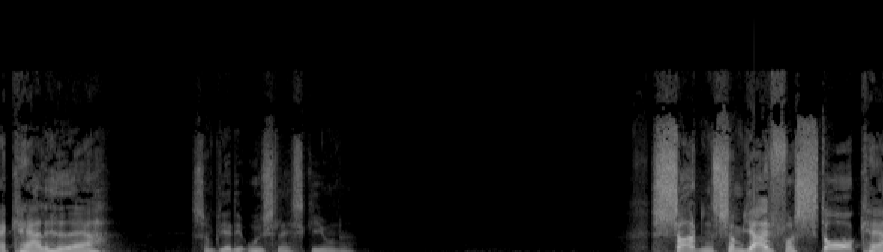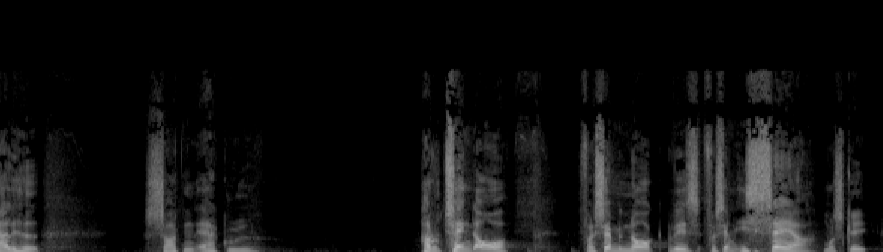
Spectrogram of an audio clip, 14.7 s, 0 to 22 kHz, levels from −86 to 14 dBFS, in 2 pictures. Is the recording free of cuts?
no; 2 cuts; at 10.8 s, 13.2 s

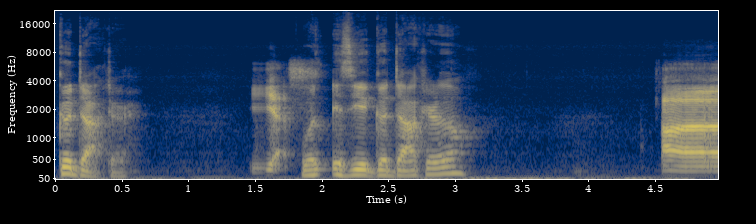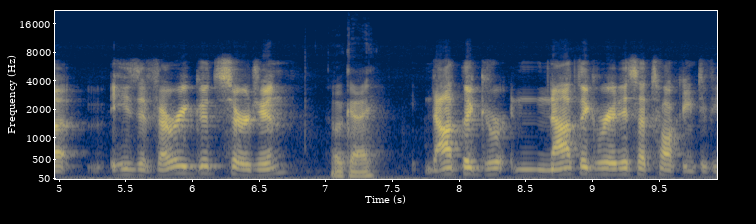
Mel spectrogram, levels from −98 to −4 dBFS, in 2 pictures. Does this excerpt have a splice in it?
no; 0 cuts

